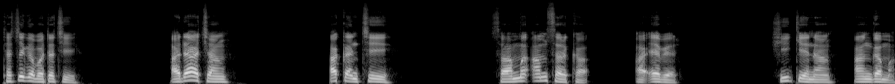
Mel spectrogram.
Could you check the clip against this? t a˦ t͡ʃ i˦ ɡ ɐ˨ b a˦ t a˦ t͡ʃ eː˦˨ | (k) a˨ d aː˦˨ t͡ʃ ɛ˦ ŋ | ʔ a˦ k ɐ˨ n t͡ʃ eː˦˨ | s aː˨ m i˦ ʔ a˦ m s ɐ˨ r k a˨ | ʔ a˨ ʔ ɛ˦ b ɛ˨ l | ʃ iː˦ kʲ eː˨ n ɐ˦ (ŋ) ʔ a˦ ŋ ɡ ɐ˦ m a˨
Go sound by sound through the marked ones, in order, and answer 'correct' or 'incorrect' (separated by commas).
incorrect, correct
